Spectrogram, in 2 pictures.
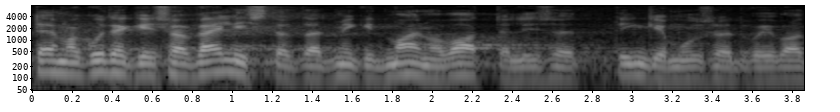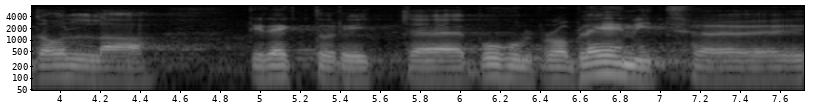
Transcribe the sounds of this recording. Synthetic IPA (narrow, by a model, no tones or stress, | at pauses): t̪eːmɑkujd̪ɑɡie̞jsɑːbvælʲist̪ɑd̪ɑe̞t̪miŋɡid̪mɑːilmɑvɑːt̪ːˑe̞lise̞d̪̥t̪iŋɡimuse̞d̪vɤjvɑd̪o̞lːɑ | t̪iɾe̞k̚t̪o̞ɾit̪epuɦulpro̞ble̞ːmid̪̥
